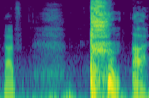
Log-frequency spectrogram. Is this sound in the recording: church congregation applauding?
no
